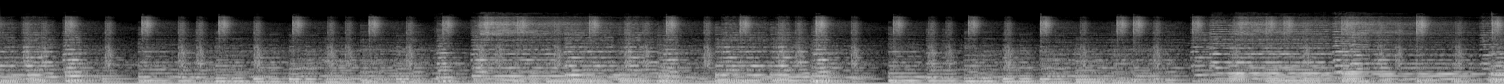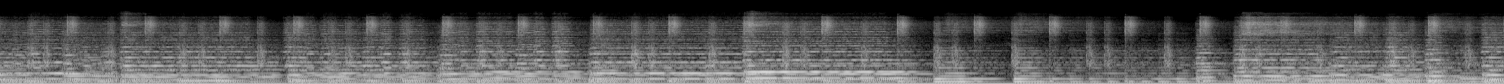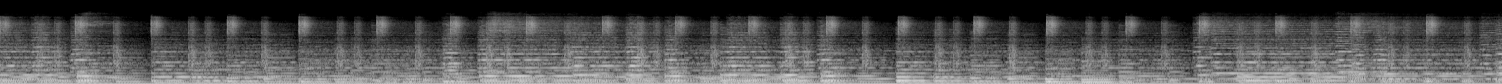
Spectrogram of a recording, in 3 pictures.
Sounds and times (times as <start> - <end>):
Music: 0.0 - 45.1.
